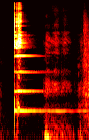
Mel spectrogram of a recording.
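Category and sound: household object, sparkling wine glasses clinking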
